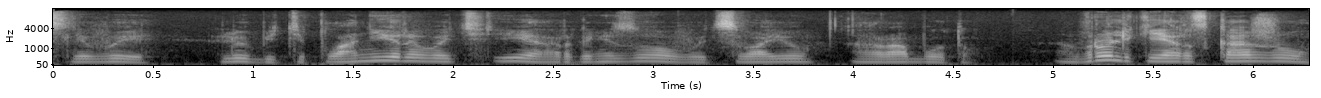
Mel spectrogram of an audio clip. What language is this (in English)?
Russian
